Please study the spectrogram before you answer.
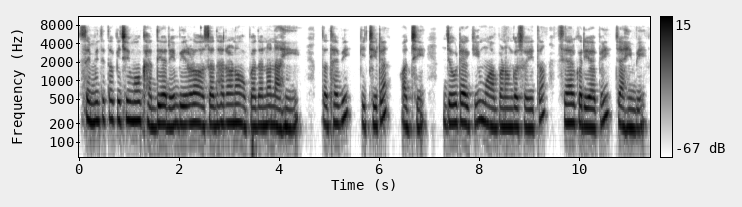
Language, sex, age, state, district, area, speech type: Odia, female, 18-30, Odisha, Kandhamal, rural, spontaneous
